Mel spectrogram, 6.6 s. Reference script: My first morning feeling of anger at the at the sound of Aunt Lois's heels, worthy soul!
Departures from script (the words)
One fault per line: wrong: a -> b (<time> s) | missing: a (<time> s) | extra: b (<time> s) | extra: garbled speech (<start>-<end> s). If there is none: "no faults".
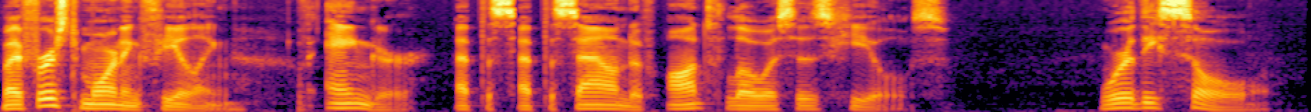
no faults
